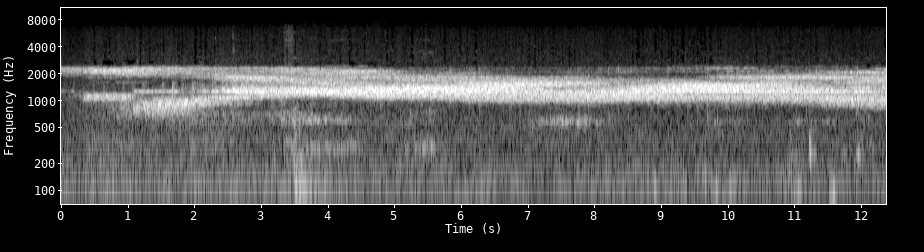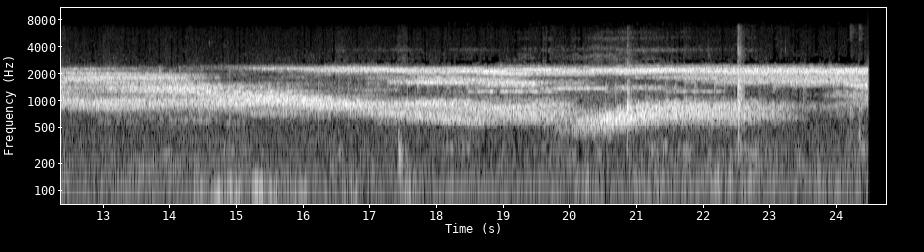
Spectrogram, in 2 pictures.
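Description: Cassini spacecraft's recording of Saturn's radio emissions, converted into audible sound: an eerie, hissing band of tones that drifts slowly in pitch, sinking lowest about twenty seconds in before rising again.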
